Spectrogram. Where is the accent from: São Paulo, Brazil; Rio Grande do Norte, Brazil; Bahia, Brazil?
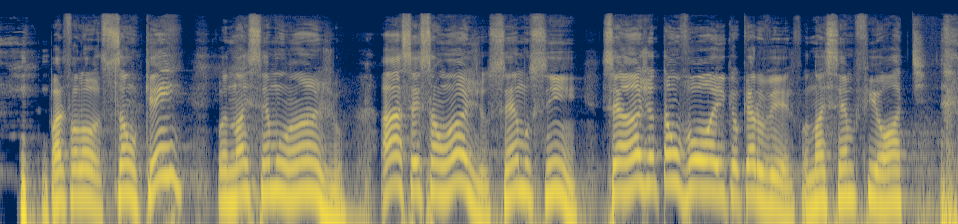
Bahia, Brazil; Remanso; minha irmãzinha lá de Remanso, da minha terra também, lá na Bahia.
